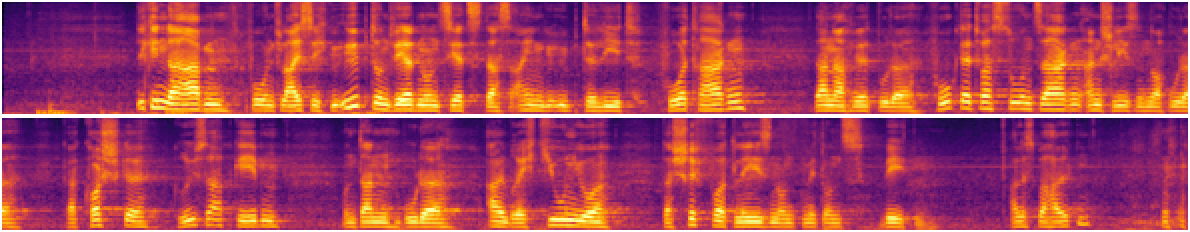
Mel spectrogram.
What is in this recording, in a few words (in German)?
Ansprache; Der breite und der schmale Weg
